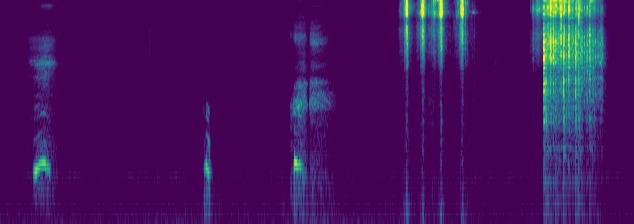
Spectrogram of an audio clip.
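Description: Coins are dropped during a betting card game. A few scattered faint clinks give way to a quick cluster of sharp metallic clicks, then a brief jangling rush of coins at the end.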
